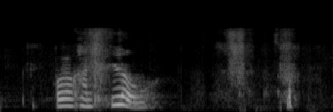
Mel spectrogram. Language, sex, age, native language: Icelandic, male, 10, Icelandic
